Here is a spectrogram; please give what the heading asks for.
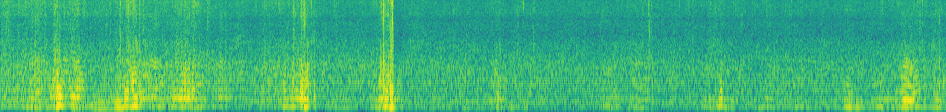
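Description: A dense, steady hum of honey bees inside a hive, with low droning wingbeats throughout.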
